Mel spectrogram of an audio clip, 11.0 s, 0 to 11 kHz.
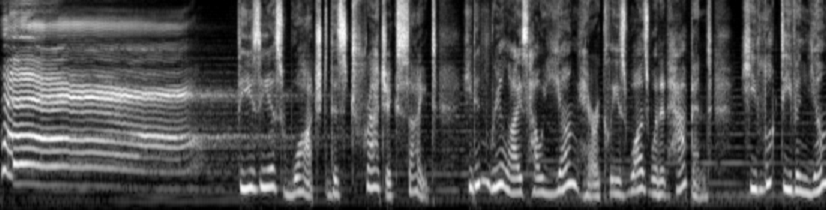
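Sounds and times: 
young man's anguished wail of horror: 0.0s - 3.2s
speech: 3.2s - 11.0s.

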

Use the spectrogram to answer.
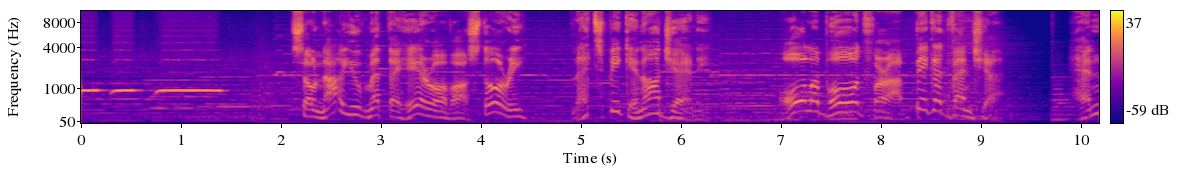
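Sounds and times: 
green tender steam engine whistle: 0.0s - 2.4s
speech: 2.2s - 6.4s, 7.0s - 9.2s, 10.0s - 10.1s.

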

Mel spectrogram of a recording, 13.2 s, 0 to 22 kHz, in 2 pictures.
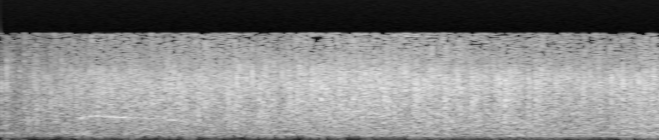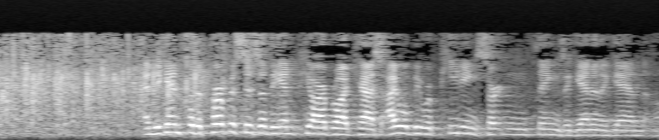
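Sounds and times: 
audience applause as debaters enter stage: 0.0s - 9.2s
speech: 8.0s - 13.1s.

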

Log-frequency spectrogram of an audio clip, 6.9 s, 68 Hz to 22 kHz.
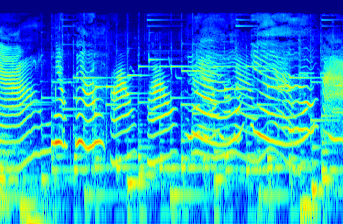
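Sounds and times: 
child imitating a kitten meowing: 0.0s - 6.8s.

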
